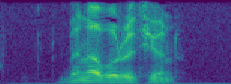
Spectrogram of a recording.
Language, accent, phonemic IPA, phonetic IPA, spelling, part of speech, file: Armenian, Eastern Armenian, /bənɑvoɾuˈtʰjun/, [bənɑvoɾut͡sʰjún], բնավորություն, noun, Hy-բնավորություն.ogg
- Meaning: nature, temper, character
